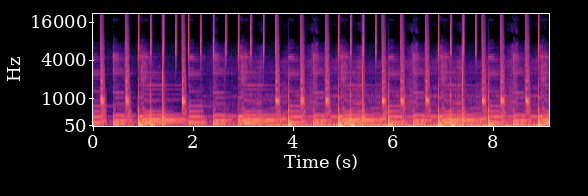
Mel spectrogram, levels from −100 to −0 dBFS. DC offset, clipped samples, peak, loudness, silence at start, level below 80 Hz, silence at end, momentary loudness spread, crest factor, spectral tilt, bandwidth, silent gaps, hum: under 0.1%; under 0.1%; -4 dBFS; -25 LUFS; 0 s; -30 dBFS; 0 s; 7 LU; 20 dB; -5 dB/octave; over 20 kHz; none; none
